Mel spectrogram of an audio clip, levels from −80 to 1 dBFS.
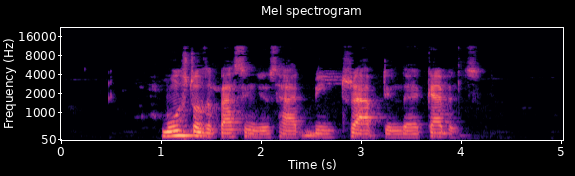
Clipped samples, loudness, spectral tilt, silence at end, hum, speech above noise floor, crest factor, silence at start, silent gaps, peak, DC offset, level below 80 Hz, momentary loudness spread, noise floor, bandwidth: under 0.1%; -20 LUFS; -5 dB/octave; 0.85 s; none; 53 dB; 20 dB; 0.9 s; none; -2 dBFS; under 0.1%; -60 dBFS; 12 LU; -72 dBFS; 11.5 kHz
